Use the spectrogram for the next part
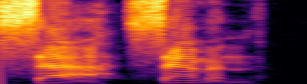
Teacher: The L in salmon is silent. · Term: L is silent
